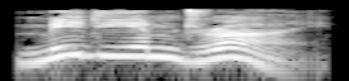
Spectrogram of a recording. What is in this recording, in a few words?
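"medium-dry", English, British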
